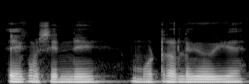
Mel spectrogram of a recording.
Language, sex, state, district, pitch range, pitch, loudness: Hindi, male, Punjab, Fazilka, 120-125 Hz, 125 Hz, -14 LUFS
